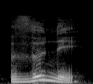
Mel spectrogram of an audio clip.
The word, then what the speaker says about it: venez: Vous venez. Okay, so a Z at the end combine will give you the sound E. And here you've got a venez.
